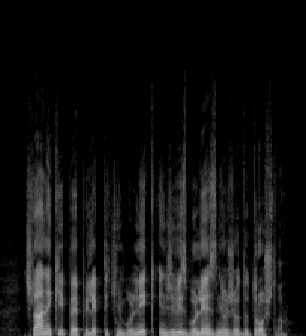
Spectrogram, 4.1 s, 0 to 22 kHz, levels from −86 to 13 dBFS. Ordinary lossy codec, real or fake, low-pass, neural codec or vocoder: none; real; 19.8 kHz; none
